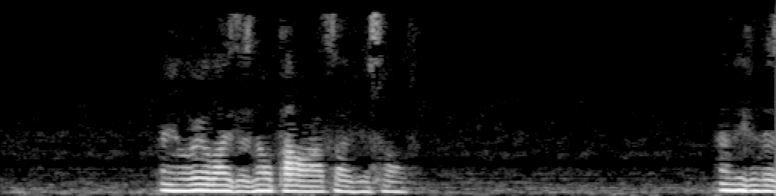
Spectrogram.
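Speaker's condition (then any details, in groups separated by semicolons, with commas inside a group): Parkinson's disease; others offer remedies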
